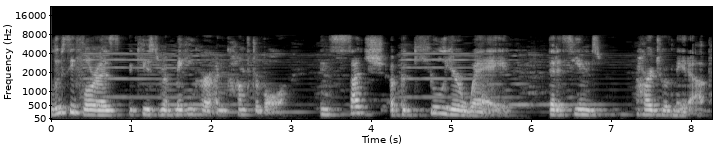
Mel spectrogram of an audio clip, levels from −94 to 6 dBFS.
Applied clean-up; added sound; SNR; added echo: classical method WPE with log-MMSE.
